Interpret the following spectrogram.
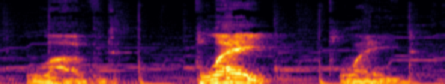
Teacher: Terminou com um som vocalizado. Vocalizado, que não é T ou D, né? Tipo love, coloca só o som de D.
